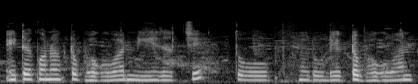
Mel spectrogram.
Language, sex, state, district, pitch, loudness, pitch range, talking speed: Bengali, female, Chhattisgarh, Raipur, 200 Hz, -21 LUFS, 195-225 Hz, 160 wpm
